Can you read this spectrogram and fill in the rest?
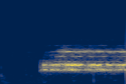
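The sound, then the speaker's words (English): A landline house phone rings with a steady electronic trill that starts abruptly after a brief quiet moment and carries on at moderate volume, with no talking. “Oh, in fact, I'm getting a phone call on the house phone.”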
